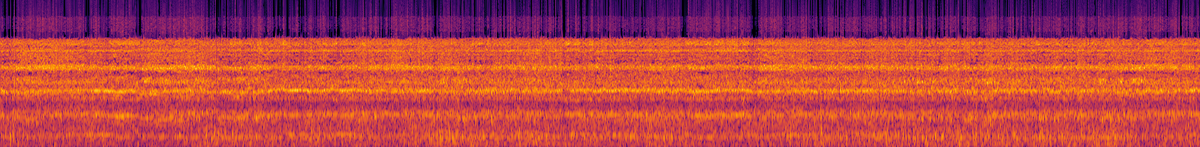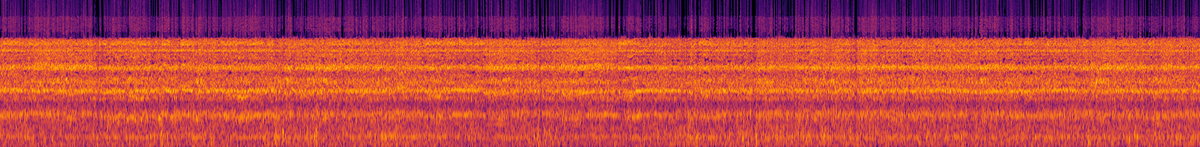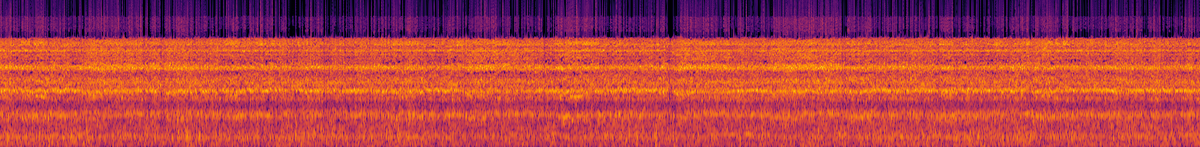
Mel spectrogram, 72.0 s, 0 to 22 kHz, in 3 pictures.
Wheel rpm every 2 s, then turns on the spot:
230, 220, 220, 230, 230, 240, 230, 230, 230, 230, 230, 220, 230, 220, 220, 220, 230, 220, 220, 230, 230, 230, 230, 230, 220, 230, 230, 230, 220, 230, 230, 230, 230, 230, 230, 230.
none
